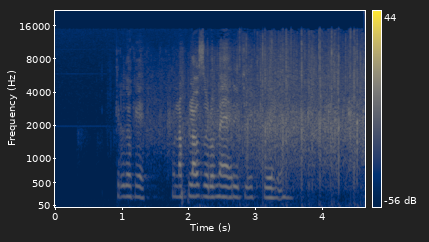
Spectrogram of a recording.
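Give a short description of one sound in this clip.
A young woman sings a short phrase into a microphone.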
